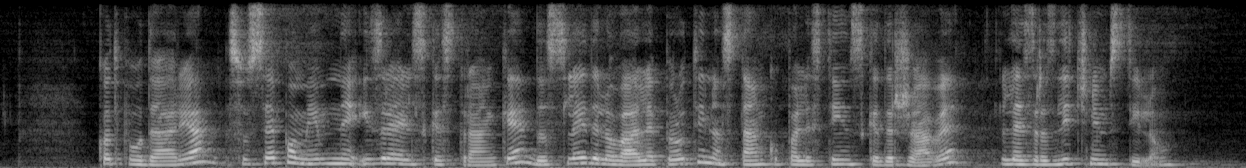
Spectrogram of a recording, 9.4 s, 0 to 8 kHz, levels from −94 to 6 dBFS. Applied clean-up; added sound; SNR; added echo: none; none; none; reverberation time 0.9 s.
